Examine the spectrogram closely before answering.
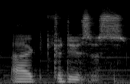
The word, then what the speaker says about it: Caduceus: I don't know how to pronounce that. Caduceus.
